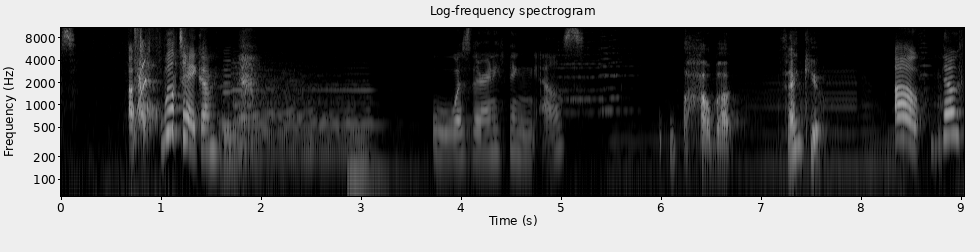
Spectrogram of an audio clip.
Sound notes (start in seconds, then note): 2.3 whooinshg sound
